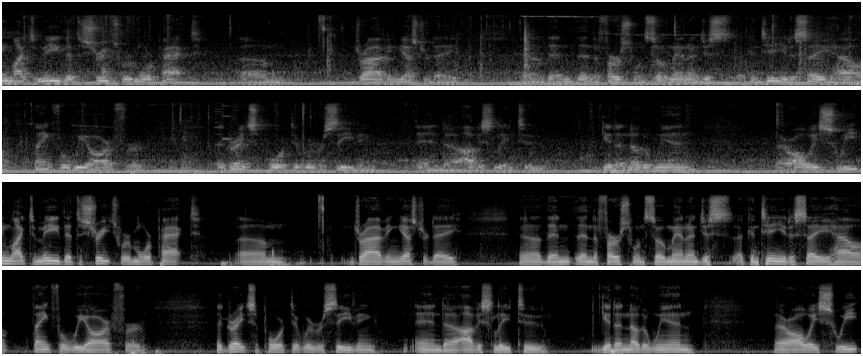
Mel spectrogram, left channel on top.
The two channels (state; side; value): normal; both; correlation 0.50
